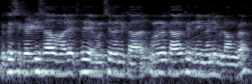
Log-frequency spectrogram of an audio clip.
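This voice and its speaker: A man speaks at a moderate pace in a fairly high, monotone, flat voice. Room echo is audible, and background noise is noticeable. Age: 70s. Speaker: cultural centre president. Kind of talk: interview.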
